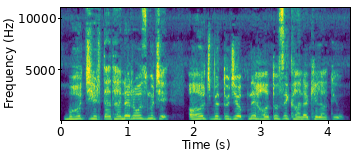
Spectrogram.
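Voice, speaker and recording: A woman voicing a vengeful young witch ghost who threatens and taunts in an animated horror story. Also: medium pitch, moderate pace, no room sound, pitched above the performer's own voice, natural voice. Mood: angry, vengeful.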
